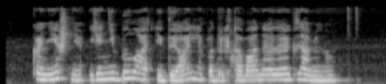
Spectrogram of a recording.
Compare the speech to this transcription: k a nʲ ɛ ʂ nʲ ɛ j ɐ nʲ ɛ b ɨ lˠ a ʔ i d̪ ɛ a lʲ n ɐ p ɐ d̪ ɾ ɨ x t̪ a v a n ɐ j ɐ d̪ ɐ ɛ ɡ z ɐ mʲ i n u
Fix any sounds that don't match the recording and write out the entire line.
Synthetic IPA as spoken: k a nʲ ɛ ʂ nʲ ɛ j a nʲ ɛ b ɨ lˠ a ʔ i d̪ ɛ a lʲ n ɐ p ɐ d̪ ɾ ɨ x t̪ a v a n ɐ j ɐ d̪ ɐ ɛ ɡ z a mʲ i n u

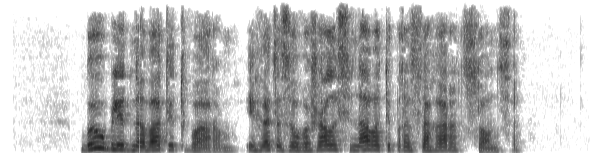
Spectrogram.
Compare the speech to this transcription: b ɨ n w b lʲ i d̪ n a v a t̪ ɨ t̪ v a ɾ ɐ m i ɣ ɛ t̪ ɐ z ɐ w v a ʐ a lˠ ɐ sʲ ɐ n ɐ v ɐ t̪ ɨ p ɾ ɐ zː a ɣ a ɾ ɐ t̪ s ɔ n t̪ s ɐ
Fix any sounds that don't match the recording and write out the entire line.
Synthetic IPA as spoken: b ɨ w b lʲ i d̪ n a v a t̪ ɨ t̪ v a ɾ ɐ m i ɣ ɛ t̪ ɐ z ɐ w v a ʐ a lˠ ɐ sʲ ɐ n a v ɐ t̪ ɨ p ɾ ɐ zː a ɣ a ɾ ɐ t̪ s ɔ n t̪ s ɐ

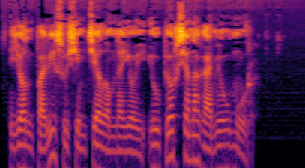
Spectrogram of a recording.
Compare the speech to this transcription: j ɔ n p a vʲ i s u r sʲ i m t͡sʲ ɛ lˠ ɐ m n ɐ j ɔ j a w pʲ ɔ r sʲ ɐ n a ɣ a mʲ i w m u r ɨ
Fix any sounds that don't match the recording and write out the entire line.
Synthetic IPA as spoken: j ɔ n p a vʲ i s u sʲ i m t͡sʲ ɛ lˠ ɐ m n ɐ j ɔ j i w pʲ ɔ r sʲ ɐ n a ɣ a mʲ i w m u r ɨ

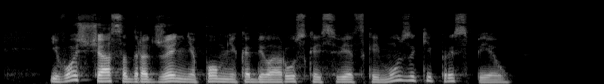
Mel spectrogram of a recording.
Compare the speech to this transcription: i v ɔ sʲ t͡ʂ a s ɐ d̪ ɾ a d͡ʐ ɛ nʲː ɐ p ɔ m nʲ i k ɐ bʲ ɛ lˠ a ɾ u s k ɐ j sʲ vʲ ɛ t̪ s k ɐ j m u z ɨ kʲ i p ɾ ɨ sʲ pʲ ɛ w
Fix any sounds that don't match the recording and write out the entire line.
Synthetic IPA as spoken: i v ɔ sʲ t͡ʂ a s ɐ d̪ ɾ a d͡ʐ ɛ nʲː ɐ p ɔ m nʲ i k ɐ bʲ ɛ lˠ a ɾ u s k ɐ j sʲ vʲ ɛ t̪ s k ɐ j m u z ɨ kʲ i p ɾ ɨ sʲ pʲ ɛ w

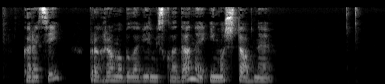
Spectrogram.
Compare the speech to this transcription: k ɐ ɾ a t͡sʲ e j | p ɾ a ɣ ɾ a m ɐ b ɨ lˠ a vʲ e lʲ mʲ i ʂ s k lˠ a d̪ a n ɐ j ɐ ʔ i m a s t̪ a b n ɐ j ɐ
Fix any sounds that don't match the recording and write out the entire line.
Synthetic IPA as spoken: k ɐ ɾ a t͡sʲ e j | p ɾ a ɣ ɾ a m ɐ b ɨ lˠ a vʲ e lʲ mʲ i s k lˠ a d̪ a n ɐ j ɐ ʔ i m a ʂ t̪ a b n ɐ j ɐ

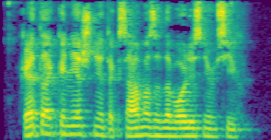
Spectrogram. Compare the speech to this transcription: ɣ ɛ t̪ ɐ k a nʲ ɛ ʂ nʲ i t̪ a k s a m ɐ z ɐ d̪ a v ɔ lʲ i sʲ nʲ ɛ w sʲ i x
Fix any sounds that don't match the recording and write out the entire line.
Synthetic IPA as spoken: ɣ ɛ t̪ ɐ k a nʲ ɛ ʂ nʲ ɛ t̪ a k s a m ɐ z ɐ d̪ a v ɔ lʲ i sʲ nʲ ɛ w sʲ i x

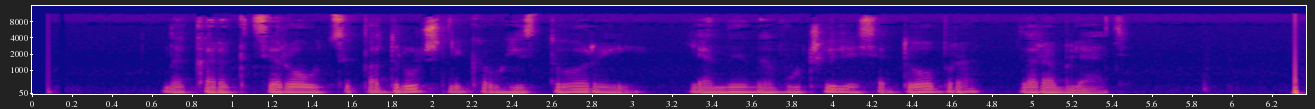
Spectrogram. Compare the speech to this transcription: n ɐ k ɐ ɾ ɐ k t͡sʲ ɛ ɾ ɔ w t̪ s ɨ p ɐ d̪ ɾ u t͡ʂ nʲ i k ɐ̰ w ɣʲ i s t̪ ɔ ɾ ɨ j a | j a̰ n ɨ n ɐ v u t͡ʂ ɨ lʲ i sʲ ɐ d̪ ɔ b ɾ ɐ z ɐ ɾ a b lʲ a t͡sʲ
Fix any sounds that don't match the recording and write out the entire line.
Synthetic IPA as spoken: n ɐ k ɐ ɾ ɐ k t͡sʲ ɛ ɾ ɔ w t̪ s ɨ p a d̪ ɾ u t͡ʂ nʲ i k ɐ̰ w ɣʲ i s t̪ ɔ ɾ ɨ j i | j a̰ n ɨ n ɐ v u t͡ʂ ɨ lʲ i sʲ ɐ d̪ ɔ b ɾ ɐ z ɐ ɾ a b lʲ a t͡sʲ

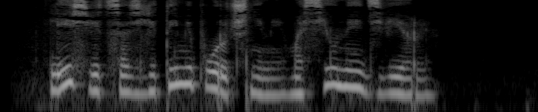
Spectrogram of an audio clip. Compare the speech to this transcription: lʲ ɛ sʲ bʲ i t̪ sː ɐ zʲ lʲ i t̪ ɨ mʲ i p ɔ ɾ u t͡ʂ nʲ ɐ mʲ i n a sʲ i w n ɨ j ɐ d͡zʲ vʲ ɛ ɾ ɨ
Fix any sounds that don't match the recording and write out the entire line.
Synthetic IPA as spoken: lʲ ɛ sʲ vʲ i t̪ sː ɐ zʲ lʲ i t̪ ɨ mʲ i p ɔ ɾ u t͡ʂ nʲ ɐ mʲ i m a sʲ i w n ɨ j ɐ d͡zʲ vʲ ɛ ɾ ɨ

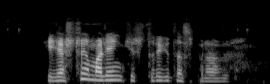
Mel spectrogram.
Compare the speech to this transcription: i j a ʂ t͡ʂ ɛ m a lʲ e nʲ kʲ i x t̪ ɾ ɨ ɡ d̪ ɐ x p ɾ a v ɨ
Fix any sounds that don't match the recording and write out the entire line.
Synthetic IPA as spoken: i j a ʂ t͡ʂ ɛ m a lʲ e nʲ kʲ i ʂ t̪ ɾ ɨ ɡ d̪ ɐ s p ɾ a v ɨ

